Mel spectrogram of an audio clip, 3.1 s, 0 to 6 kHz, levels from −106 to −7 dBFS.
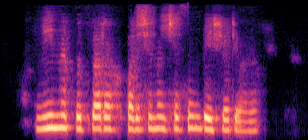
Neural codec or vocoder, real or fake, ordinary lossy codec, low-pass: codec, 16 kHz, 1.1 kbps, Voila-Tokenizer; fake; AAC, 24 kbps; 5.4 kHz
